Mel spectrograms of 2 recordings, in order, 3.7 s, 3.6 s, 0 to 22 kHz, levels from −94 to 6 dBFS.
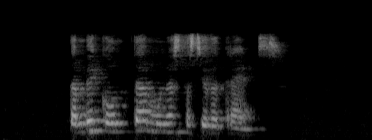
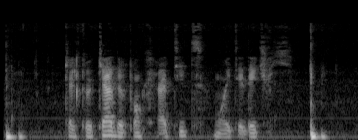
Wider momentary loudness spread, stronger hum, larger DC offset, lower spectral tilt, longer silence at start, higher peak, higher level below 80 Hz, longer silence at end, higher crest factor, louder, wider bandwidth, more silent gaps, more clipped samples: second, 10 LU vs 16 LU; neither; neither; second, 1.5 dB/octave vs -8 dB/octave; first, 0.7 s vs 0.05 s; second, -18 dBFS vs -8 dBFS; second, under -90 dBFS vs -40 dBFS; first, 0.9 s vs 0.3 s; about the same, 24 dB vs 24 dB; second, -38 LUFS vs -32 LUFS; second, 8.4 kHz vs 10.5 kHz; neither; neither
